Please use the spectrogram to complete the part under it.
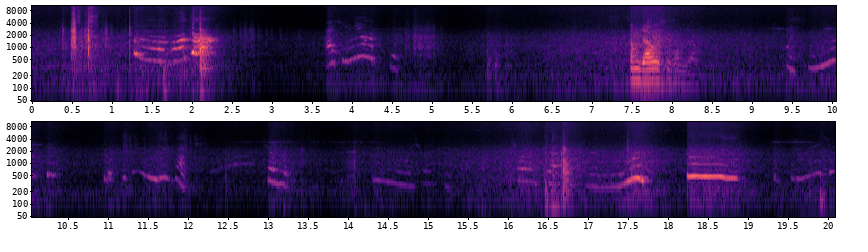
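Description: A young boy talks and babbles playfully close by.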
